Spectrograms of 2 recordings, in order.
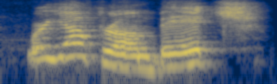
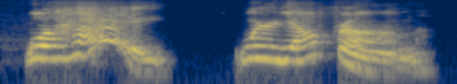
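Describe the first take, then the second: First: Sweet Southern voice turning sassy; southern accent. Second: Exaggerated Southern accent, sugary greeting. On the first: Retold or imitated. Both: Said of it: "I have to accentuate my accent".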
